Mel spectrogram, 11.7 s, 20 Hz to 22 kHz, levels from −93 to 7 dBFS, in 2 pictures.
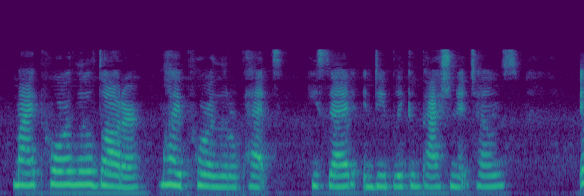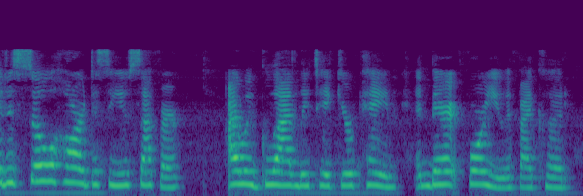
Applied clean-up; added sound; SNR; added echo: none; none; none; none.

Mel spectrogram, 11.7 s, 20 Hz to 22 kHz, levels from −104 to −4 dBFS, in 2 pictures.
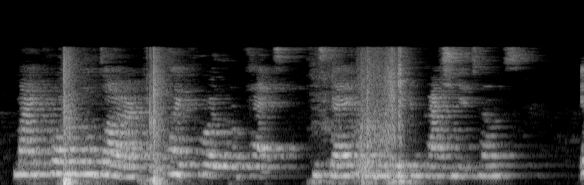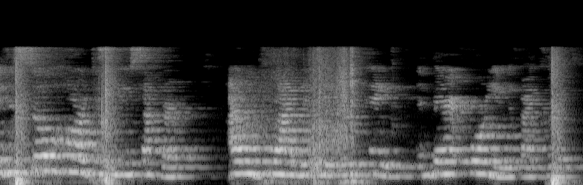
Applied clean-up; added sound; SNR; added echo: classical method WPE with log-MMSE.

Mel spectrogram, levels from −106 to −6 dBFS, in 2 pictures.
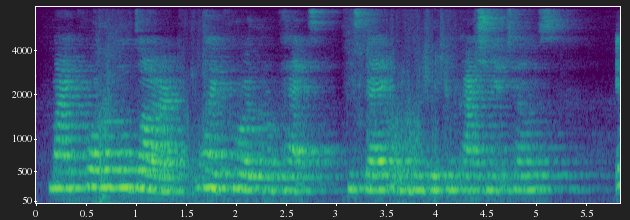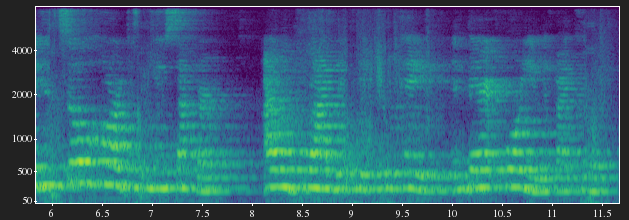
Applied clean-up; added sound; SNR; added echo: neural separator model SepFormer DNS4.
